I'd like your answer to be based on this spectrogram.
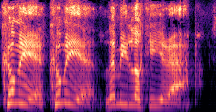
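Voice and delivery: eager, high-pitched voice.

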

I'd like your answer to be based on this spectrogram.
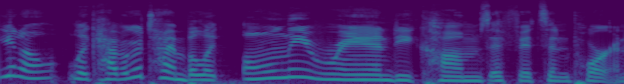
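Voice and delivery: normal talking voice

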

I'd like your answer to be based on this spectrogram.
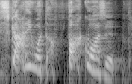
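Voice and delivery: very high, shrill, very loud screaming screech. Retelling a night of calling out to Scotty; retelling their own screaming. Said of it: "And we just keep screaming".

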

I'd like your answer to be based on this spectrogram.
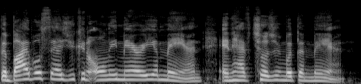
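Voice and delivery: ordinary delivery

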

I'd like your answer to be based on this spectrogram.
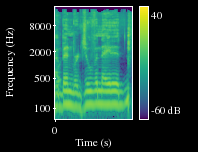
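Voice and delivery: Midwestern Wisconsin speech. Quoting a buddy from Wisconsin about getting dome: imitating Eric's Wisconsin accent. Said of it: "He's from Wisconsin, so he talks like that".

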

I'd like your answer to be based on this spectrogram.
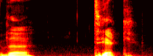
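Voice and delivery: said slowly, drawn out. Naming an old cartoon show to the others: said slowly. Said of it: "I'm gonna say it slowly".

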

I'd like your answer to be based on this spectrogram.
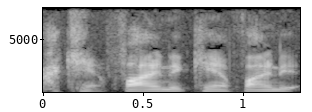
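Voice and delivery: ordinary talk, nothing marked

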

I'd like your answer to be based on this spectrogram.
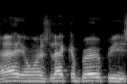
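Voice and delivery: mock heavy sarcasm. Retelling what was said while everyone waited for team Alpha, mock-sarcastic. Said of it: "En dan ook heel sarcastisch".

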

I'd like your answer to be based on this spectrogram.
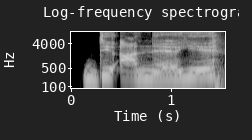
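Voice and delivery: put-on Scottish accent. Taking a turn trying a line in a Scottish accent: Scottish accent. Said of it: "vote whose Scottish accent is better".

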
